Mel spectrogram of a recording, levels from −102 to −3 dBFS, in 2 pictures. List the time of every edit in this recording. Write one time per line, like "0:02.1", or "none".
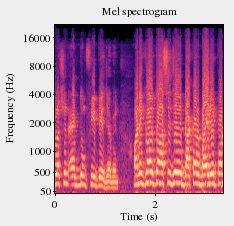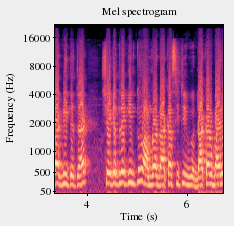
none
